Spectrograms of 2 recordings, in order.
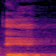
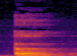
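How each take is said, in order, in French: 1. La voyelle est celle entendue dans 'les'. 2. La voyelle est celle entendue dans 'le'. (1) "surtout pas E parce qu'on va confondre avec le pluriel" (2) "il faut bien le prononcer E"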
